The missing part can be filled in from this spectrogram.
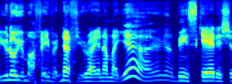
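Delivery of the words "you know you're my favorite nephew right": menacing, very angry, threatening man's voice. Retelling what his uncle always said to him, imitating an angry uncle. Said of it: "it sounded like he was real angry".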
